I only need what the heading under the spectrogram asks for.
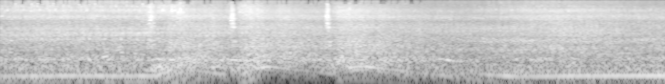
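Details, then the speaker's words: Jeep Wrangler after engine rebuild with new belt and idler pulley at correct tension, previously squealing from antifreeze on belt; engine revs up and settles smoothly, no squeal or knock, injectors audible; healthy running. "so I put a new belt on and the idler pulley and made sure we had the right tension in it and it's silent you can actually hear the injectors yeah I left that's awesome man she's just purring"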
